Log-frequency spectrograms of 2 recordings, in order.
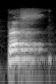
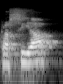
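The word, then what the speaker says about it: Prussia: प्रस जो है प्रोनाउंस किया जाता है प्रसा, प्रसिया, पर्सिया भी बोल सकते हैं इसे हम।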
